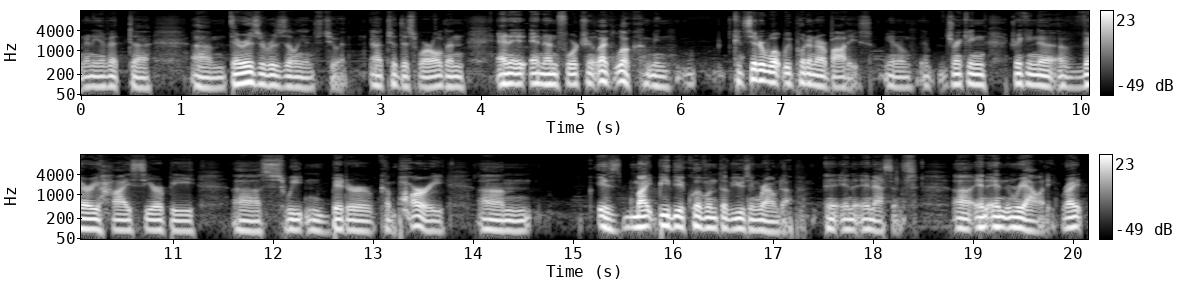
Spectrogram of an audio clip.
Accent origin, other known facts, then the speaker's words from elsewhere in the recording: New York City, New York, United States; moved away as an adult; now in Napa Valley, United States; growing up in Brooklyn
